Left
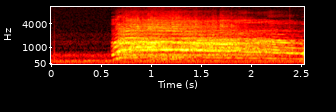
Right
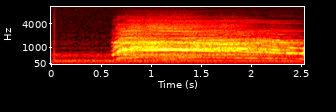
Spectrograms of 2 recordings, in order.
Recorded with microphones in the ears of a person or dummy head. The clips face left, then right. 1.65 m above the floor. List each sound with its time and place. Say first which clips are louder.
0.6 s a scream: right 1 dB; 65° left (ahead or behind), 6.5 m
